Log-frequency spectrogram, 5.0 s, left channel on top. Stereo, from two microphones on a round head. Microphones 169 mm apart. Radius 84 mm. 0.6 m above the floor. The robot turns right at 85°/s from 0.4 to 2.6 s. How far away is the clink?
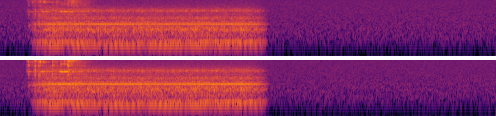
About 6.5 m.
